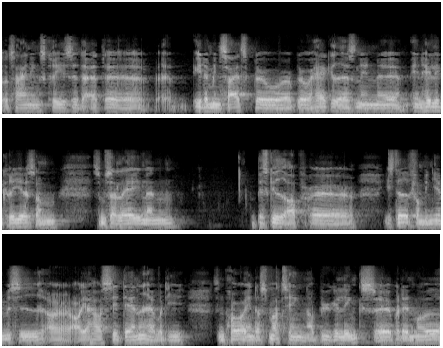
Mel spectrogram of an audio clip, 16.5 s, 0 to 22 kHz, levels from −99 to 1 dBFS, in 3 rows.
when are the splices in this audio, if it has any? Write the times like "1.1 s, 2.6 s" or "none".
none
